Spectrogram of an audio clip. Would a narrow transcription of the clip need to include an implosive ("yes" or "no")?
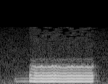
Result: yes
